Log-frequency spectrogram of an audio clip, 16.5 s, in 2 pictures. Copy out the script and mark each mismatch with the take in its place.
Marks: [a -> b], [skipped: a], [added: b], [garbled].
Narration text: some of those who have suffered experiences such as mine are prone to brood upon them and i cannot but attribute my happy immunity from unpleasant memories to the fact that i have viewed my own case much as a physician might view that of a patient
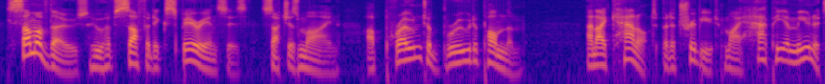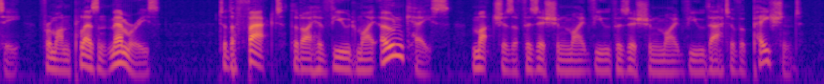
some of those who have suffered experiences such as mine are prone to brood upon them and i cannot but attribute my happy immunity from unpleasant memories to the fact that i have viewed my own case much as a physician might view [added: physician might view] that of a patient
